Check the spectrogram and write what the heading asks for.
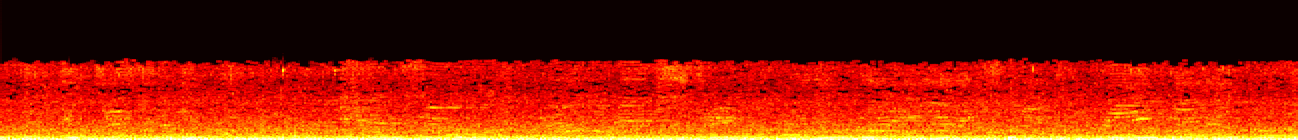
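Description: A steady low hum runs throughout, with faint, indistinct voices in the background.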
